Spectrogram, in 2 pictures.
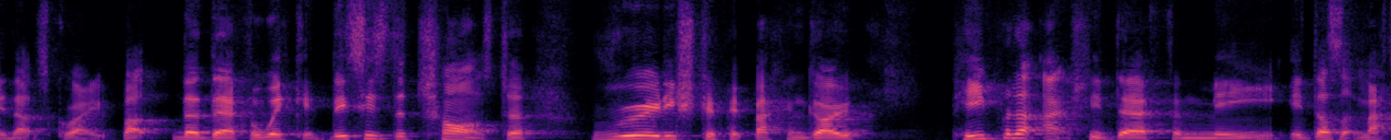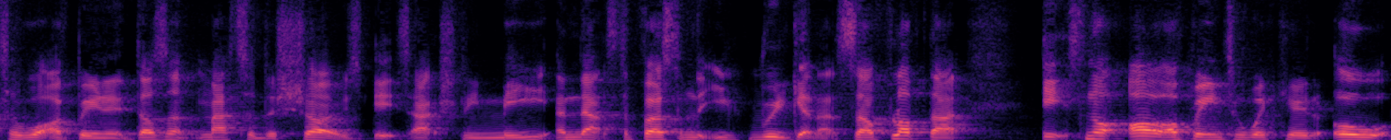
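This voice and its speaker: Fast-talking podcast host, a man. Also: medium pitch, fairly bright tone. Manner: gushing, effusive. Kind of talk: enthusiastic interview chat. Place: home kitchen, indoors. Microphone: desk microphone, close.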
